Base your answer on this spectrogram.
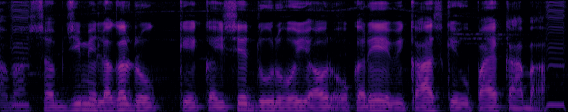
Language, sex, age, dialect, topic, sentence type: Bhojpuri, male, 18-24, Western, agriculture, question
